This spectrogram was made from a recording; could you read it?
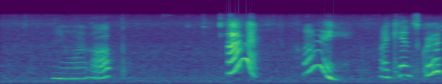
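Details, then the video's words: A female Bare-eyed Cockatoo, one year old and kept as a pet, repeats learned words like "hi" to its owner. Four harmonic syllables, some rising and some falling, with a raspy burst near the end. "Yuki says Hi"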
